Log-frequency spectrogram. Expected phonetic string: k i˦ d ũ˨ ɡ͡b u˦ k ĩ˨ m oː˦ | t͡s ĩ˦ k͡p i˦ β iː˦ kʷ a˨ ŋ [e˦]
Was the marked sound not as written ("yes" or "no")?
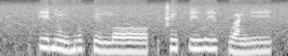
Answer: yes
